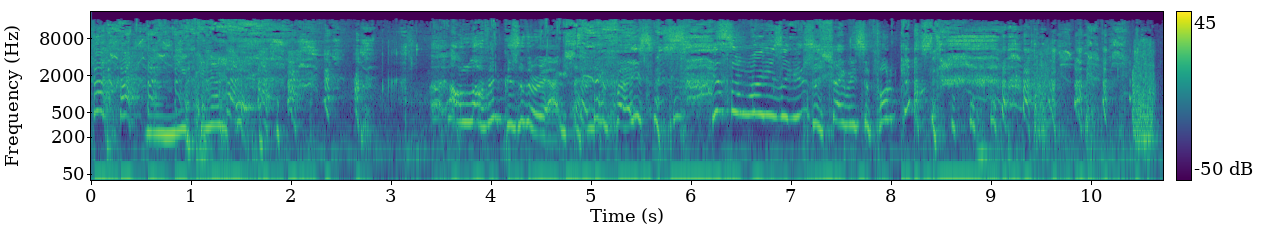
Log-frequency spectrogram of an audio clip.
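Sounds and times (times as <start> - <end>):
laughter: 0.0 - 10.6
speech: 0.2 - 2.3, 3.6 - 10.1
comedic fart sound effect: 10.3 - 10.7.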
